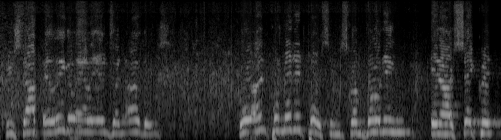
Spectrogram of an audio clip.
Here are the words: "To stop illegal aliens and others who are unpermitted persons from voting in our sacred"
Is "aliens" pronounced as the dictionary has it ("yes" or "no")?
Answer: yes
